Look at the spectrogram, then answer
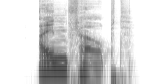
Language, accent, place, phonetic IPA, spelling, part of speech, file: German, Germany, Berlin, [ˈaɪ̯nˌfɛʁpt], einfärbt, verb, De-einfärbt.ogg
- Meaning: inflection of einfärben: 1. third-person singular dependent present 2. second-person plural dependent present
